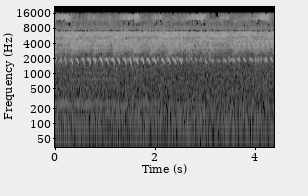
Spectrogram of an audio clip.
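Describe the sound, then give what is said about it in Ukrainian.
A bird chirps in a quick, steady run of short repeated notes over a constant airy hiss of a large forest, fairly quiet, with no voices. “Ми все далі заглиблювалися в ліс, і материна пісня чулася все тихіше, потім зовсім замовкла, тільки щебетали пташки та шумів великий ліс.”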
